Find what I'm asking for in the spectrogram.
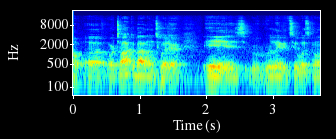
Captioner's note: none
